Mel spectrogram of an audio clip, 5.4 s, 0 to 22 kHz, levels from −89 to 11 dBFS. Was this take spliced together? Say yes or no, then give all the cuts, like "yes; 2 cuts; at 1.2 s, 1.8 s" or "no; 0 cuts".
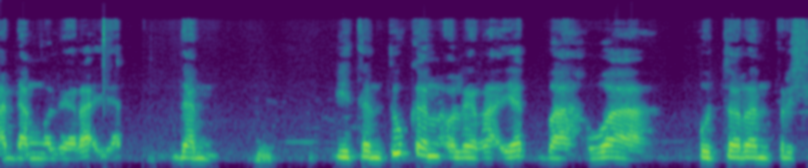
yes; 2 cuts; at 1.0 s, 4.4 s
